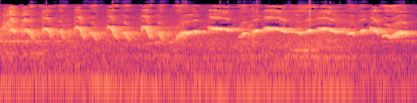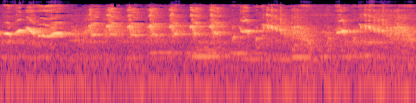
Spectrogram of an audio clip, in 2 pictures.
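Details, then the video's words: Loud, lively Chinese hwamei song: fast strings of rising and falling whistles repeated nearly three times a second, broken by short bursts of sharp notes, with a faint low hum underneath. "Hwamey Wambi gacor isian istimewa"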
